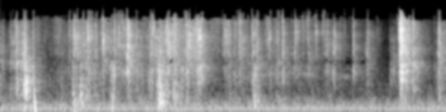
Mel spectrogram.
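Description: Foil booster pack wrapper crinkling and tearing as it is opened: a run of small, quick crackles with one louder crackle near the end.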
